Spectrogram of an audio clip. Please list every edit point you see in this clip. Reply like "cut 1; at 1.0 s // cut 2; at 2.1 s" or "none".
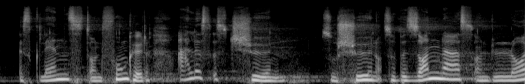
cut 1; at 1.8 s // cut 2; at 3.2 s // cut 3; at 3.8 s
